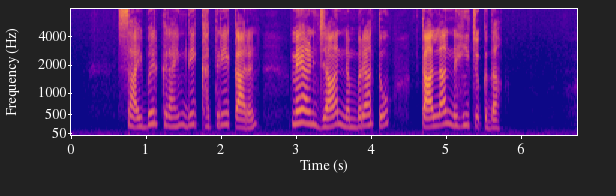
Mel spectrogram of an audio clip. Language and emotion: Punjabi, fearful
